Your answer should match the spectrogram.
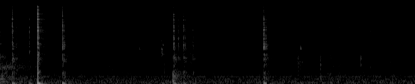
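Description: A few faint, sharp clicks, about five spread over the first three seconds: a stirrer tapping against the glass tank as milk is swirled into the water.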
